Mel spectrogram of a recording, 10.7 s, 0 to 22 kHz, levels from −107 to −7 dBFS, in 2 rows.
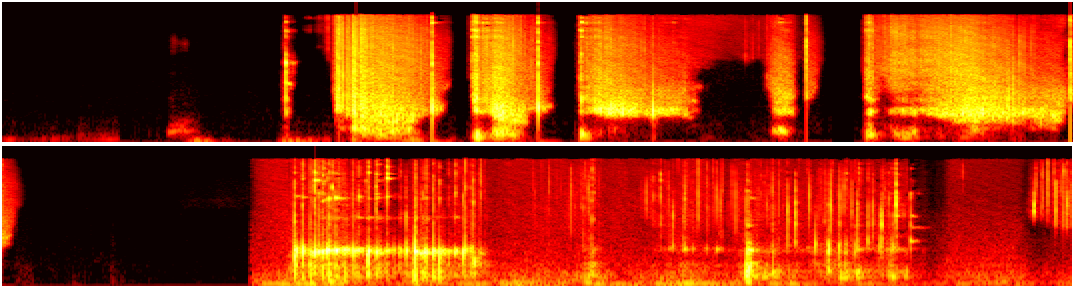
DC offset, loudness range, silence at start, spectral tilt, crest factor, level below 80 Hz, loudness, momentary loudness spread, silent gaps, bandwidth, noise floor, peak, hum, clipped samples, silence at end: under 0.1%; 5 LU; 1.4 s; -1.5 dB/octave; 26 dB; -54 dBFS; -22 LUFS; 18 LU; 4.14-4.26 s; 16 kHz; under -90 dBFS; 0 dBFS; none; under 0.1%; 0.2 s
